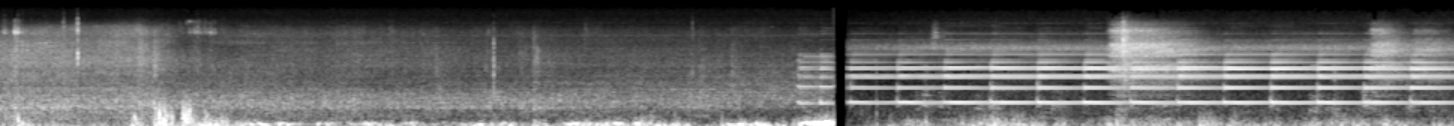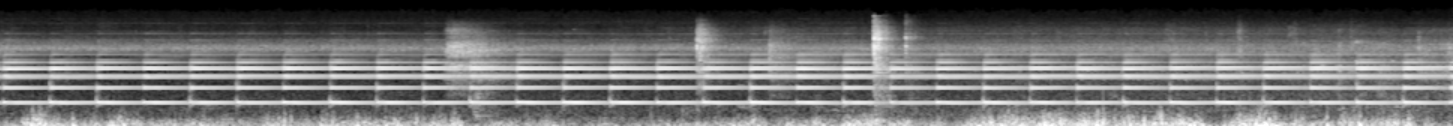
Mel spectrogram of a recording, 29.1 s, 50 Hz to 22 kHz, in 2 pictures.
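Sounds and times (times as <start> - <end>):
level crossing warning bell: 8.0 - 29.0.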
